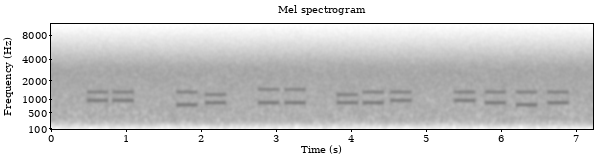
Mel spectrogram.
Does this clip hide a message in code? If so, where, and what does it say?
Yes: DTMF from 0.5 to 6.9 s, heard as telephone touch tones, dialled by hand, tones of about 270 ms, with radio hiss. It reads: 00 57 99 780 0858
